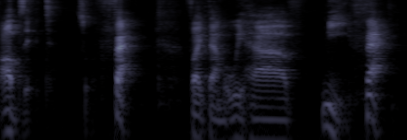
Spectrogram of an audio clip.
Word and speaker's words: 饭: And left is food, right pronunciation is fan. So a combined one is you pronounce as fan. But the meaning is food, not opposite. So fan.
